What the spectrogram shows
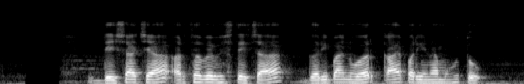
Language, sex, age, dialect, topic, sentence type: Marathi, male, 18-24, Northern Konkan, banking, statement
